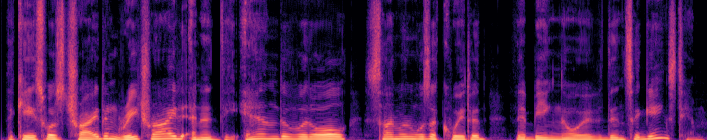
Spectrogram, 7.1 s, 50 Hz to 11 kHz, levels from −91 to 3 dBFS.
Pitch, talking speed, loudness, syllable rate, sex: 145 Hz, 195 wpm, -16 LUFS, 4.8 syllables/s, male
